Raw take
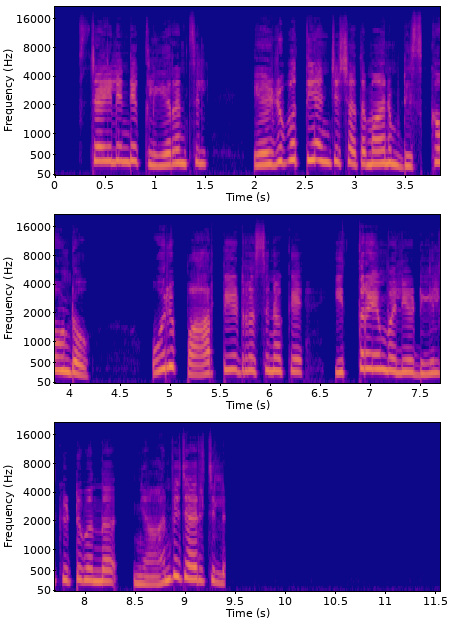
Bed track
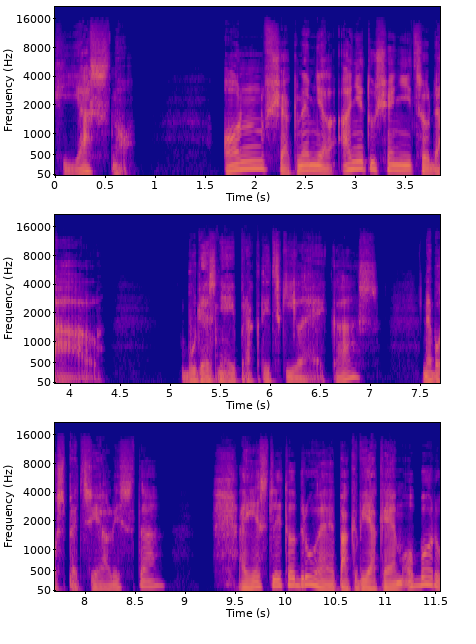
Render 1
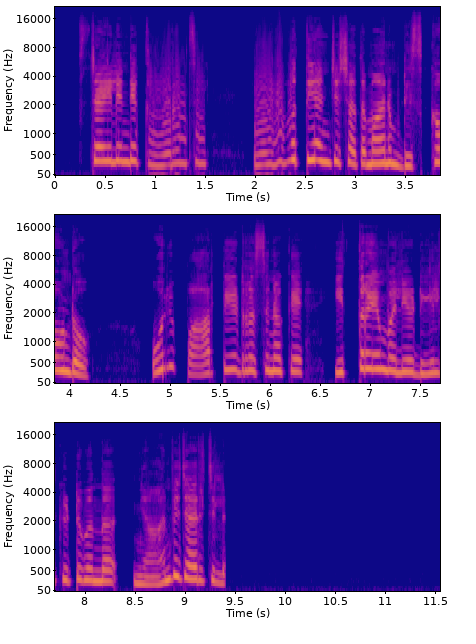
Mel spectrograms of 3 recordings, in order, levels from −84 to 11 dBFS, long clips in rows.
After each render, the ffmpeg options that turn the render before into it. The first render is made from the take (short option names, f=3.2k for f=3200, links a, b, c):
-filter_complex "[0:a]asplit=3[a][b][c];[a]afade=t=out:st=0.8:d=0.02[d];[b]volume=31dB,asoftclip=hard,volume=-31dB,afade=t=in:st=0.8:d=0.02,afade=t=out:st=2.36:d=0.02[e];[c]afade=t=in:st=2.36:d=0.02[f];[d][e][f]amix=inputs=3:normalize=0,asplit=2[g][h];[g]atrim=end=4.93,asetpts=PTS-STARTPTS,afade=t=out:st=4.926:d=0.004:c=hsin:silence=0.158489[i];[h]atrim=start=4.93,asetpts=PTS-STARTPTS,afade=t=in:d=0.86:silence=0.158489[j];[i][j]concat=n=2:v=0:a=1"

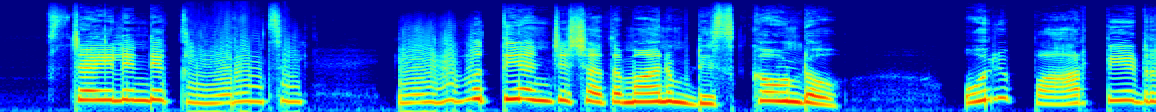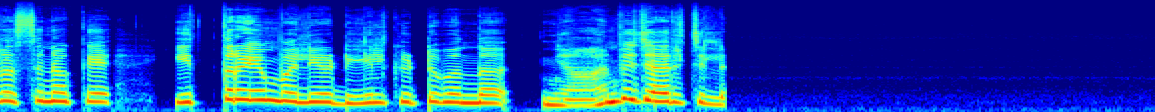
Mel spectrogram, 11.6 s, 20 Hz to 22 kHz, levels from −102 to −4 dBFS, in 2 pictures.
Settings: -filter_complex "[0:a]asettb=1/sr,asplit=3[a][b][c];[a]atrim=end=1.454[d];[b]atrim=start=1.45:end=2.44,asetpts=PTS-STARTPTS,afade=t=in:d=0.004:c=qsin,afade=t=out:st=0.986:d=0.004:c=qsin,lowpass=9.6k[e];[c]atrim=start=2.436[f];[d][e]acrossfade=d=0.004:c1=hsin:c2=qsin[g];[g][f]acrossfade=d=0.004:c1=qsin:c2=hsin,asettb=1/sr,asplit=3[h][i][j];[h]atrim=end=8.414[k];[i]atrim=start=8.41:end=9.05,asetpts=PTS-STARTPTS,afade=t=in:d=0.004:c=qsin,afade=t=out:st=0.636:d=0.004:c=qsin,asplit=2[l][m];[m]adelay=14,volume=-4dB[n];[l][n]amix=inputs=2:normalize=0,atrim=end_sample=28224[o];[j]atrim=start=9.046[p];[k][o]acrossfade=d=0.004:c1=hsin:c2=qsin[q];[q][p]acrossfade=d=0.004:c1=qsin:c2=hsin"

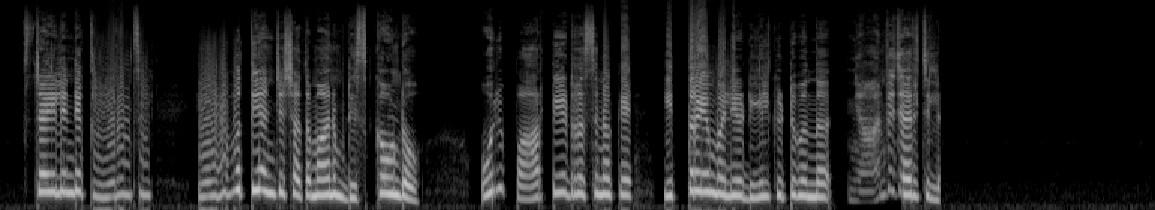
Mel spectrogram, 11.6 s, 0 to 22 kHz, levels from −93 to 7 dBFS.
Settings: -filter_complex "[0:a]asettb=1/sr,asplit=3[a][b][c];[a]atrim=end=0.864[d];[b]atrim=start=0.86:end=2.03,asetpts=PTS-STARTPTS,afade=t=in:d=0.004:c=qsin,afade=t=out:st=1.166:d=0.004:c=qsin,equalizer=f=790:w=1.6:g=-9.5[e];[c]atrim=start=2.026[f];[d][e]acrossfade=d=0.004:c1=hsin:c2=qsin[g];[g][f]acrossfade=d=0.004:c1=qsin:c2=hsin,asettb=1/sr,asplit=3[h][i][j];[h]atrim=end=5.984[k];[i]atrim=start=5.98:end=7.36,asetpts=PTS-STARTPTS,afade=t=in:d=0.004:c=qsin,afade=t=out:st=1.376:d=0.004:c=qsin,adynamicsmooth=sensitivity=8:basefreq=1.3k[l];[j]atrim=start=7.356[m];[k][l]acrossfade=d=0.004:c1=hsin:c2=qsin[n];[n][m]acrossfade=d=0.004:c1=qsin:c2=hsin,asplit=3[o][p][q];[o]afade=t=out:st=8.37:d=0.02[r];[p]highpass=1.2k,afade=t=in:st=8.37:d=0.02,afade=t=out:st=9.03:d=0.02[s];[q]afade=t=in:st=9.03:d=0.02[t];[r][s][t]amix=inputs=3:normalize=0"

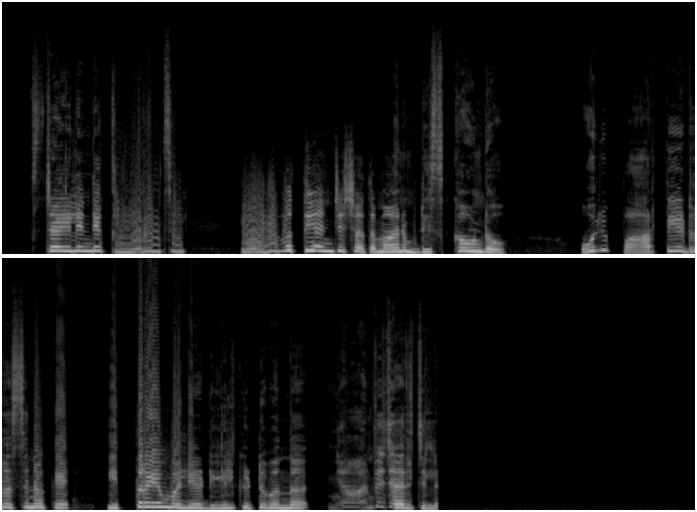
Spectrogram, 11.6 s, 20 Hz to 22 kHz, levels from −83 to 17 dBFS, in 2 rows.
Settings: -filter_complex "[0:a]asettb=1/sr,asplit=3[a][b][c];[a]atrim=end=1.474[d];[b]atrim=start=1.47:end=3.26,asetpts=PTS-STARTPTS,afade=t=in:d=0.004:c=qsin,afade=t=out:st=1.786:d=0.004:c=qsin,lowpass=f=6.8k:w=0.5412,lowpass=f=6.8k:w=1.3066[e];[c]atrim=start=3.256[f];[d][e]acrossfade=d=0.004:c1=hsin:c2=qsin[g];[g][f]acrossfade=d=0.004:c1=qsin:c2=hsin"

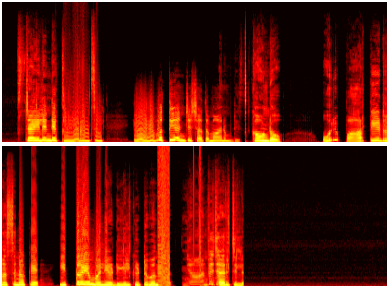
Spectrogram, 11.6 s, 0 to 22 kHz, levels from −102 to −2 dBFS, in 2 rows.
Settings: -filter_complex "[0:a]asplit=3[a][b][c];[a]afade=t=out:st=4.15:d=0.02[d];[b]tremolo=f=36:d=0.621,afade=t=in:st=4.15:d=0.02,afade=t=out:st=5.05:d=0.02[e];[c]afade=t=in:st=5.05:d=0.02[f];[d][e][f]amix=inputs=3:normalize=0,asplit=3[g][h][i];[g]afade=t=out:st=8.11:d=0.02[j];[h]aeval=exprs='(mod(31.6*val(0)+1,2)-1)/31.6':c=same,afade=t=in:st=8.11:d=0.02,afade=t=out:st=8.83:d=0.02[k];[i]afade=t=in:st=8.83:d=0.02[l];[j][k][l]amix=inputs=3:normalize=0,asplit=2[m][n];[m]atrim=end=3.65,asetpts=PTS-STARTPTS,afade=t=out:st=2.21:d=1.44[o];[n]atrim=start=3.65,asetpts=PTS-STARTPTS,afade=t=in:d=0.004:c=hsin[p];[o][p]concat=n=2:v=0:a=1"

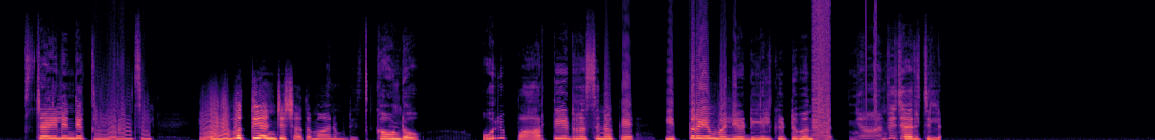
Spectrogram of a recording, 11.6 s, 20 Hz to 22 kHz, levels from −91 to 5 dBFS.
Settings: -filter_complex "[0:a]asplit=3[a][b][c];[a]atrim=end=2.102[d];[b]atrim=start=2.098:end=2.922,asetpts=PTS-STARTPTS,volume=9dB[e];[c]atrim=start=2.918[f];[d][e]acrossfade=d=0.004:c1=hsin:c2=hsin[g];[g][f]acrossfade=d=0.004:c1=hsin:c2=hsin"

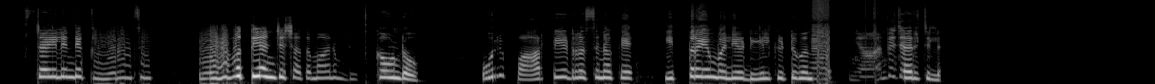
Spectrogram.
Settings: -af "equalizer=f=7.4k:t=o:w=0.43:g=-12.5,bandreject=f=50:t=h:w=6,bandreject=f=100:t=h:w=6,bandreject=f=150:t=h:w=6"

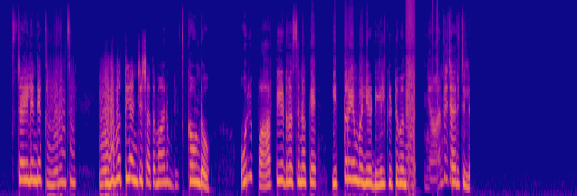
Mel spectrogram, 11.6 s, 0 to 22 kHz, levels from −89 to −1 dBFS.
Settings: -filter_complex "[0:a]alimiter=limit=-16.5dB:level=0:latency=1:release=17,acrossover=split=230[a][b];[b]acompressor=threshold=-24dB:ratio=6[c];[a][c]amix=inputs=2:normalize=0"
